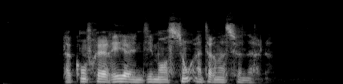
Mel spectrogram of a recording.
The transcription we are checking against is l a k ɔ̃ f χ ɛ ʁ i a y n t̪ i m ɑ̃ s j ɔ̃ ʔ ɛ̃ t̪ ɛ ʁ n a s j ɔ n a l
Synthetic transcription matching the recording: l a k ɔ̃ f χ ɛ ʁ i a y n d̪ i m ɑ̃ s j ɔ̃ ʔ ɛ̃ t̪ ɛ ʁ n a s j ɔ n a l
